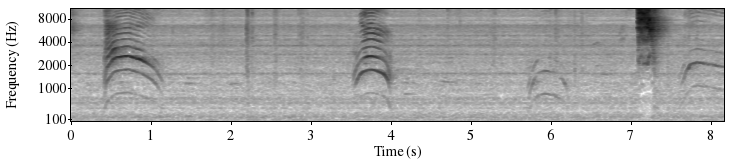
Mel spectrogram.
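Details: Baby kittens calling loudly for their mother cat: two clear, arching high meows a few seconds apart, then a fainter third one, followed by a sharp click against a quiet indoor hum.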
